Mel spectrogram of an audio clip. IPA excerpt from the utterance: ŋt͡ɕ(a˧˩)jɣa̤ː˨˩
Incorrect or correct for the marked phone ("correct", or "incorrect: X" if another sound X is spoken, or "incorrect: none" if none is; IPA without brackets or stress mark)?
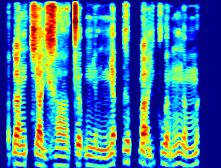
correct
